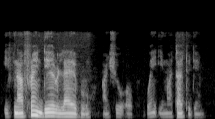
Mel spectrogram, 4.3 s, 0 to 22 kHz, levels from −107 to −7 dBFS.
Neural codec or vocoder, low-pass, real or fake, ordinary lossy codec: none; 7.2 kHz; real; none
